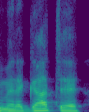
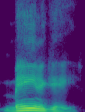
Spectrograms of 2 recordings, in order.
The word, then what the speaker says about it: Menegate: This is an easy win for Wesley Menegate, or Nick Strength and Power keeps calling him Mainegate. And how doesn't he watch any other channels and hear how it's pronounced?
